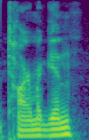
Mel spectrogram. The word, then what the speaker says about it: ptarmigan: Like I could be like a ptarmigan. You know what a ptarmigan is? – Travis ptarmigan? No. – Ptarmigan starts with a bit of a silent P at the beginning there.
